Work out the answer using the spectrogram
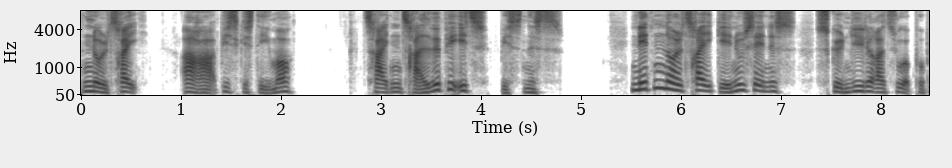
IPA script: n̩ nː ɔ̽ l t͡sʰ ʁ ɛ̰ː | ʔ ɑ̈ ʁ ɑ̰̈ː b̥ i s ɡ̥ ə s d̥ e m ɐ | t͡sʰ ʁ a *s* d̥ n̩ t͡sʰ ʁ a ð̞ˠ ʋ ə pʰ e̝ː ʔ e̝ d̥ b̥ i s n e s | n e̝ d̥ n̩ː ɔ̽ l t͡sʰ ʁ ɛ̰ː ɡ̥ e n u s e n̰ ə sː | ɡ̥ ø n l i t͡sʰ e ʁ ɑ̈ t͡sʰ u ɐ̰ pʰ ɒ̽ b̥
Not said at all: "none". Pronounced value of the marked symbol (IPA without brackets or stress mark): none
